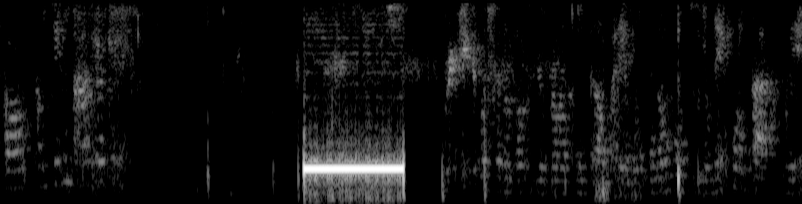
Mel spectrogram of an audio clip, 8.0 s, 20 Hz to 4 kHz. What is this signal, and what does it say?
Ringback tone (Europe, 425 Hz), with speech.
